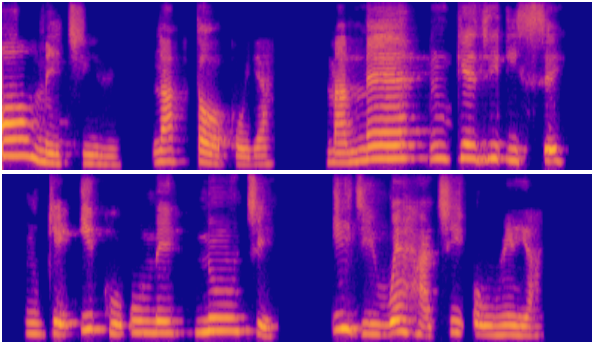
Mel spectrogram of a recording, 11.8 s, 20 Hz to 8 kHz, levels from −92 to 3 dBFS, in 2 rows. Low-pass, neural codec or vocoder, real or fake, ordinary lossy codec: none; codec, 16 kHz, 2 kbps, X-Codec, HuBERT features, trained on general audio; fake; none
